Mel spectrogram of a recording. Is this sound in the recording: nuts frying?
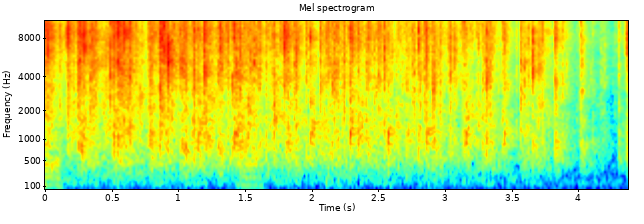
no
